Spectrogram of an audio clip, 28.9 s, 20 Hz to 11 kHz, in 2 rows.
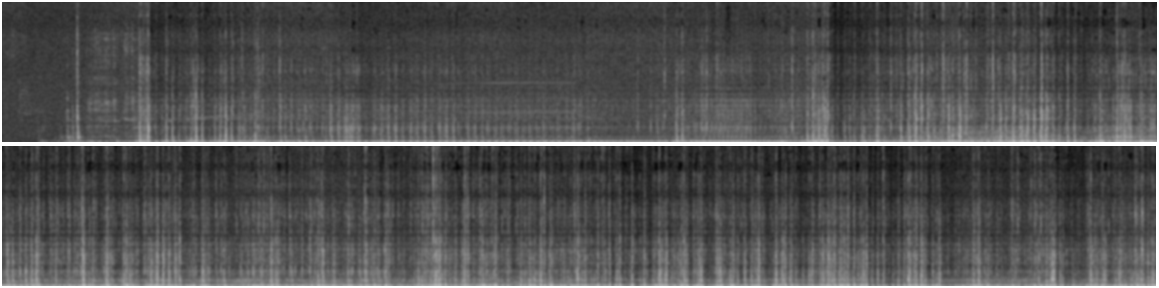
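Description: Honda Pioneer 500 side-by-side UTV running as it drives along a dirt trail, with frequent rattles and knocks from the rough ground. The sound rises from near quiet about a second in as it pulls away.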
